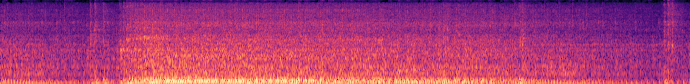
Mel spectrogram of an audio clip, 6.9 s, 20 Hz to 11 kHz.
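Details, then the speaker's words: Old Bobcat 610 skid steer, Wisconsin petrol engine, old updraft carburetor, fed ethanol-free 90 octane from a jug, started with starting fluid: lumpy uneven idle about 200 beats a minute, then sags; runs only almost fully choked, dies on throttle. Cause unconfirmed. "So we got it running on its own. It's literally doing what it needs to somewhat. It's almost all the way choked to run, and it has no, you give it throttle and it just dies."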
